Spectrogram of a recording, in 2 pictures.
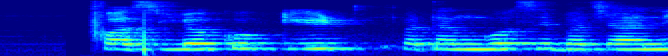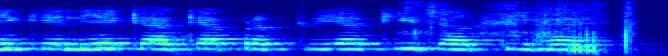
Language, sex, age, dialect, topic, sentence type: Hindi, female, 25-30, Awadhi Bundeli, agriculture, question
